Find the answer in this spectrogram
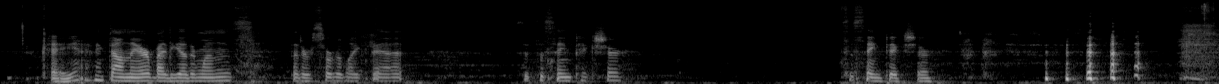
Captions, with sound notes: okay i think down there by the other ones that are sort of like that is it the same picture? it's the same picture (laughs)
